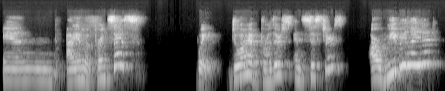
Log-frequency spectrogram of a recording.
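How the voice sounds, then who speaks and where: A woman's voice: medium pitch, big pitch swings, takes it slowly, warm tone, pitched above the performer's own voice. A woman voicing a confused, hopeful young lost princess in a storybook, with tumbling, questioning delivery. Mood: astonished, excited. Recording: roomy, echoing home recording.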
